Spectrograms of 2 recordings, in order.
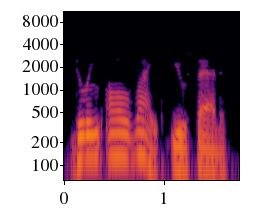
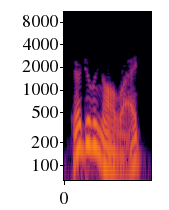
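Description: First: Dry, mocking echo of his words; sarcastic. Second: Said in the usual way. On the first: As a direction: throw his words back, needling.

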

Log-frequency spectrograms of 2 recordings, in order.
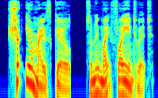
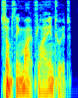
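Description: First: Put-on brisk order from an old witch, pitched up at first; a quick, no-nonsense telling-off; brisk scolding. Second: Low, soft aside at a quick pace; subdued echo. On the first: Granny tells the girl to shut her mouth, brisk scolding. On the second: Tiffany shuts her mouth on Granny's warning, subdued echo. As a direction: drop it under your breath as an afterthought. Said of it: "Tiffany shut her mouth". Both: A narrator's reading.

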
